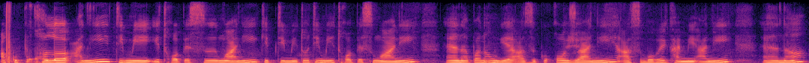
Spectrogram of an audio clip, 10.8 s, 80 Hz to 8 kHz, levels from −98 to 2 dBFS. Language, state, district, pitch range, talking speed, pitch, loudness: Sumi, Nagaland, Kohima, 185-215 Hz, 145 wpm, 195 Hz, -18 LUFS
